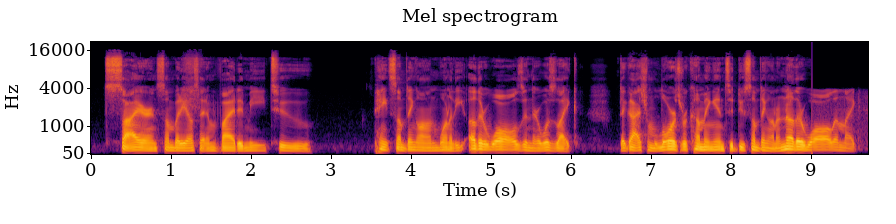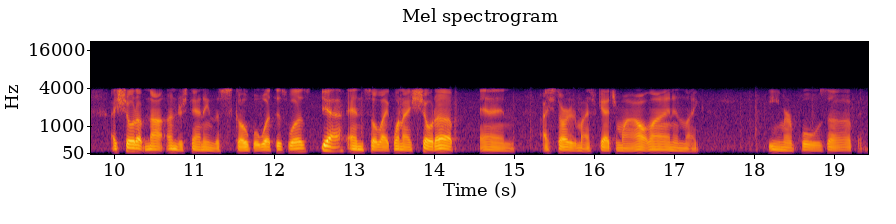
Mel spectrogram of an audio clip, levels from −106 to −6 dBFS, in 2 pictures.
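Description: Right after "do something on another", at about 9.01 s, the speech suddenly goes dull and boxy and stays that way to the end. Nothing gets through above 3.8 kHz, the level drops by roughly 5 dB, and new background noise appears, sitting around 30 dB under the speech. There's no gap at the change. It sounds like the input switched to a poorer device, likely another mic or a headset's call profile.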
